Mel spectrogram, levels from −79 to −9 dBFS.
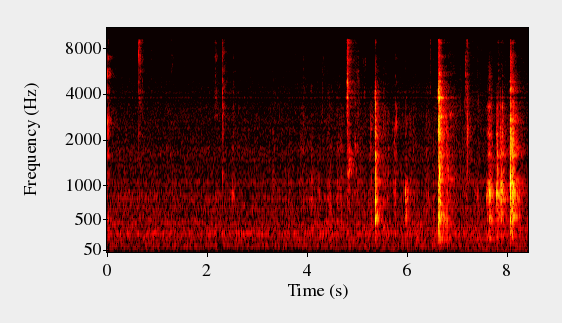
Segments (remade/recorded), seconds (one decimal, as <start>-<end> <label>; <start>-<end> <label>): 0.0-6.9 remade; 6.9-7.7 recorded; 7.7-8.4 remade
